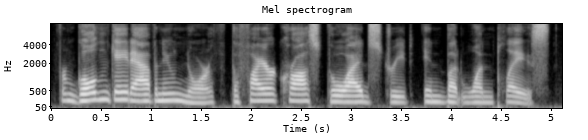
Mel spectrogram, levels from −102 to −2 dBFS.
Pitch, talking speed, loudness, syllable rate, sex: 180 Hz, 175 wpm, -18 LUFS, 4.4 syllables/s, female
